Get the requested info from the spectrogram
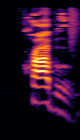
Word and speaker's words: Prabhu: Prabhu, yes.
